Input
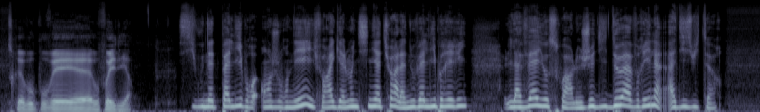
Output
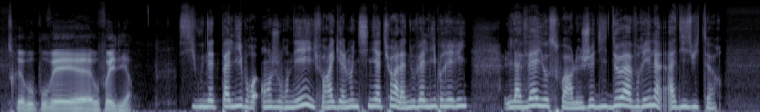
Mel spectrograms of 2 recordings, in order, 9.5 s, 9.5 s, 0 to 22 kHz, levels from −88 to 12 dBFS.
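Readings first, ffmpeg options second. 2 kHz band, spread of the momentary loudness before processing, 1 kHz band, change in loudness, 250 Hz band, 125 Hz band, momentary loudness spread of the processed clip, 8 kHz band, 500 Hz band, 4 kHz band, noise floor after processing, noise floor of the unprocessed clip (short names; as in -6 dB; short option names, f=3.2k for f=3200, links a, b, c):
+6.0 dB, 10 LU, +6.0 dB, +2.5 dB, +2.0 dB, +3.0 dB, 8 LU, 0.0 dB, +3.5 dB, +4.5 dB, -51 dBFS, -57 dBFS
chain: -filter_complex "[0:a]bass=f=250:g=-1,treble=f=4k:g=-7,acrossover=split=540[a][b];[a]alimiter=limit=-24dB:level=0:latency=1[c];[c][b]amix=inputs=2:normalize=0,volume=6.5dB"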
